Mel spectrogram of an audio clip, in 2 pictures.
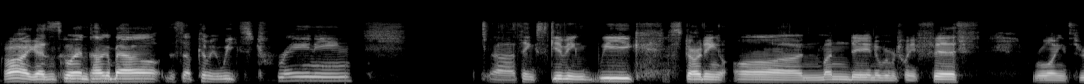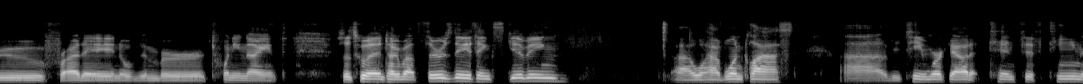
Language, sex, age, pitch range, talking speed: English, male, 30-49, 105-130 Hz, 135 wpm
